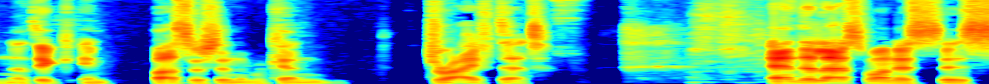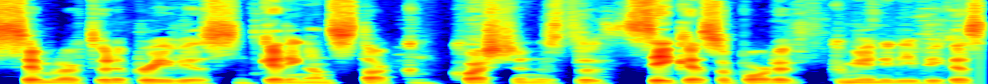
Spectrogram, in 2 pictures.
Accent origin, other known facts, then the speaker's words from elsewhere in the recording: Netherlands; first language Dutch; English is a second language; So Dutch is my native tongue. I'm originally Dutch. And then English, I speak that the whole day with everybody.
